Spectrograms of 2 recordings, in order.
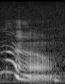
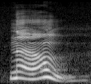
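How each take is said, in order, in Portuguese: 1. A palavra soa suave e hesitante. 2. A palavra soa firme e indignada. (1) "que não é tão não assim, que já virou um é, pode ser" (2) "dizer não, Gina, que absurdo"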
